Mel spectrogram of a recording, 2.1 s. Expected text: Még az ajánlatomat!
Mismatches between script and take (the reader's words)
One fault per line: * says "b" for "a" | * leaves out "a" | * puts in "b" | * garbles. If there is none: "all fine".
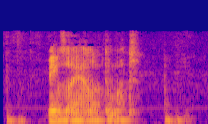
all fine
